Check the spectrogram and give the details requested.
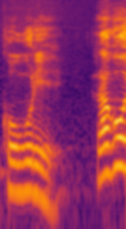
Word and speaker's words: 고구리: 이처럼 전운옥편, 어정시운, 신자전, 명문 신옥편, 한한사전, 큰사전, 최신홍자편, 대한한사전, 대한한 대사전 쭉 나가서 라이브 한자 사전까지 모두가 고려는 고리, 고구려는 고구리라고 읽으라고 되어 있습니다.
